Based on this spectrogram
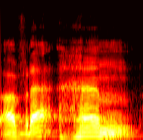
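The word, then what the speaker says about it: אברהם: Avraham, como a letra R que a gente tem de rato. Avraham, que o H da gente é mudo, né?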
